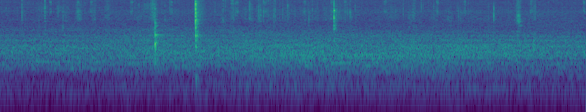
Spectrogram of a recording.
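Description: A few sharp clicks of a press snap and the plastic-and-nylon bayonet scabbard being handled: two a little over a second in, a fainter one later, as the snap is popped loose and the flap pulled back off the sharpening stone. A steady hiss lies under them.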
